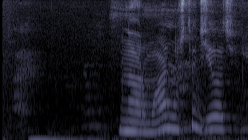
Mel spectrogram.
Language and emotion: Russian, neutral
